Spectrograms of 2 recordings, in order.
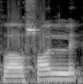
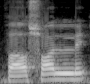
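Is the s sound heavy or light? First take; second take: heavy; heavy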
